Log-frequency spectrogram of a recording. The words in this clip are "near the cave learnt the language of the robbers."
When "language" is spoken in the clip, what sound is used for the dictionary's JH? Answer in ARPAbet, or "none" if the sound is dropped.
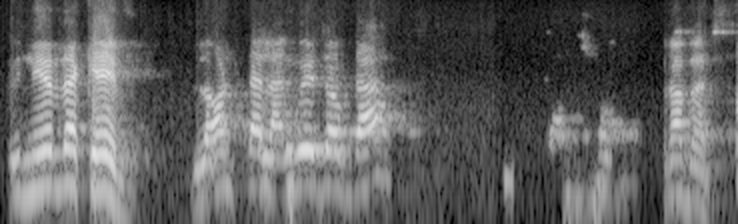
JH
